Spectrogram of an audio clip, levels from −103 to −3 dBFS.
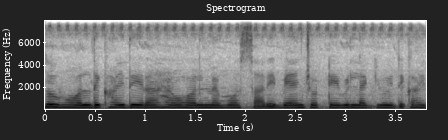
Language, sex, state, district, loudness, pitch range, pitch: Hindi, female, Bihar, Jahanabad, -14 LUFS, 200-210 Hz, 205 Hz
